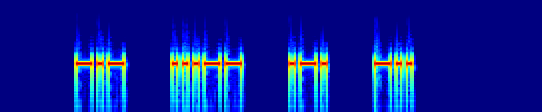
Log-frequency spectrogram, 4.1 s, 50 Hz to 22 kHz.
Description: Morse code, heard as a keyed tone, about 30 wpm, spaced as for 17 wpm, 700 Hz. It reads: K3RD
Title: USA Call Signs - 3x Character Spacing - 30wpm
